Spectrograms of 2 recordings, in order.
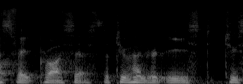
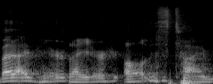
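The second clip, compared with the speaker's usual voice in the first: high, loud voice cracking. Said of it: "my voice is cracking on me".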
